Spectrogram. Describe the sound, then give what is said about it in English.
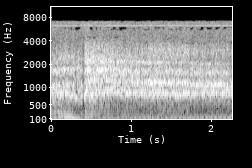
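The engines of 33 race cars drone loudly and steadily as the cars roll past on the first, ceremonial lap before the race, with a brief falling engine pitch at the start and a constant rumble over broad roaring noise. “And these cars roll on by on that first, that ceremonial lap.”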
